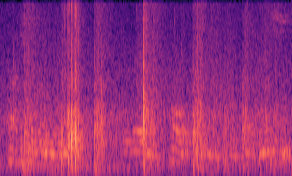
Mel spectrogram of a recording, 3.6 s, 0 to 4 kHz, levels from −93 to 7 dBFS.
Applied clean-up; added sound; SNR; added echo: none; Fireworks; -5 dB; reverberation time 2.2 s.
